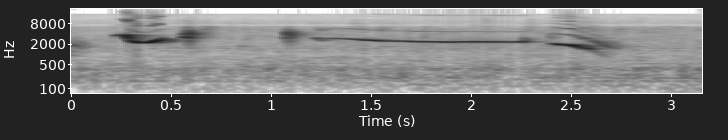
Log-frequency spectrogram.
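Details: Common iora, called sirtu, singing as a lure for birds that have stopped singing: short slurred notes, then a long steady whistle, ending in a quick falling slur.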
